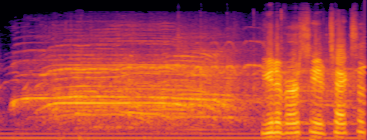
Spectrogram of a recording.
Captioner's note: audience cheering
